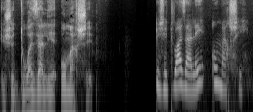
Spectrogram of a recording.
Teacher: you can also say je dois aller, using the S and following it onto the aller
